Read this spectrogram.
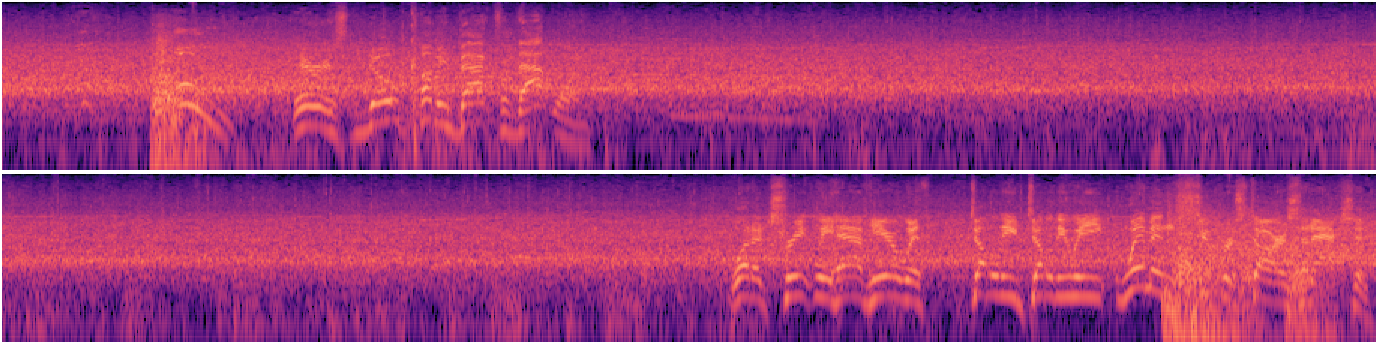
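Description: A body slams heavily onto a wrestling mat.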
